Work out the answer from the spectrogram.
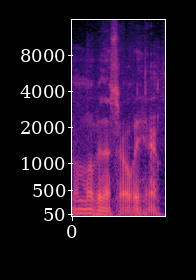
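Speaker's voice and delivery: ordinary talk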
